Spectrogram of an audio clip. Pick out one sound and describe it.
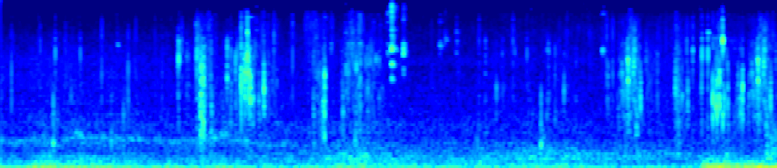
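A torch fire crackles softly nearby.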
